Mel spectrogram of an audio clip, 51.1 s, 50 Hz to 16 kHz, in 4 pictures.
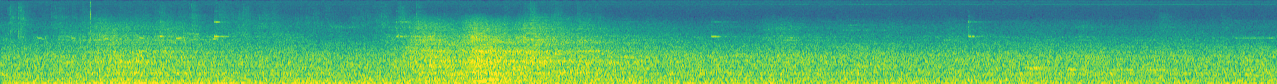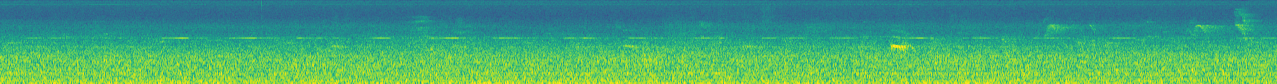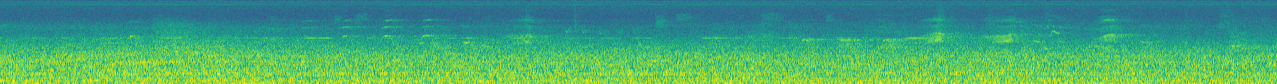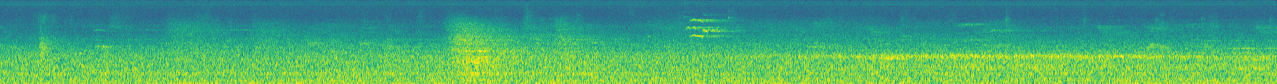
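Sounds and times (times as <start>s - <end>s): low rumble of traffic and rail: 0.0s - 51.0s
city traffic rumble: 25.6s - 51.0s.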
